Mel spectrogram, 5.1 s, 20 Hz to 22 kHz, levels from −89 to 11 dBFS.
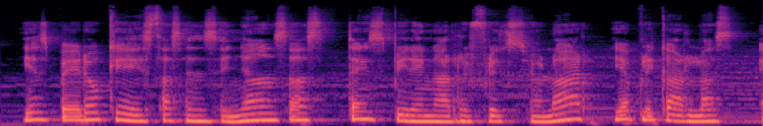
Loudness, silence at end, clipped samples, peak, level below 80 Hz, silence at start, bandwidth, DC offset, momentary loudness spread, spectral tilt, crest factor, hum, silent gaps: -19 LUFS; 0 s; under 0.1%; -2 dBFS; -64 dBFS; 0.15 s; 17.5 kHz; under 0.1%; 4 LU; -5 dB/octave; 16 dB; none; none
